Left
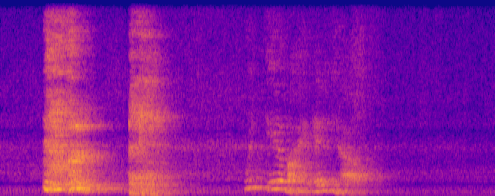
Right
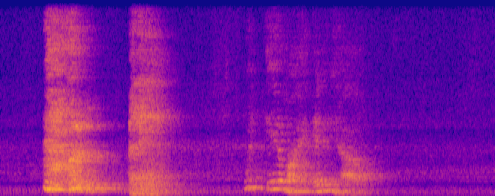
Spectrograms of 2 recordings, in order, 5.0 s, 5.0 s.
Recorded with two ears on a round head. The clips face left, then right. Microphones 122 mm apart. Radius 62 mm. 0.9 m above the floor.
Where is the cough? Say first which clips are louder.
Left 2 dB; 35° left (ahead or behind), 1.1 m.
